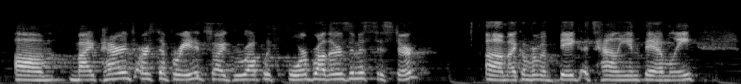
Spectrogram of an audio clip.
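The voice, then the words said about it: Loud New Jersey accent. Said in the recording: “I am from New Jersey, if you can hear it in my accent. ... I'm definitely Jersey loud and proud about it.”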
